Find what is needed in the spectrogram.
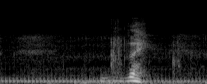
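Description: A steady low mechanical hum runs under a pause in a man's talk, and he says a single word about a second in.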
